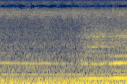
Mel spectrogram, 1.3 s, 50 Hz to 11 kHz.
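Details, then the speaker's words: 2013 Lincoln MKX right after engine replacement, first start: even idle rumble under a thin wavering whine rising briefly, power steering pump noise from foamy fluid expected to go away; no misfire. "noise is just a power steering it's gonna go away when uh the foam gets the oil so let's go see how the car is running"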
